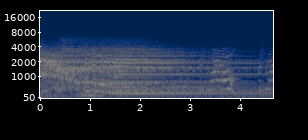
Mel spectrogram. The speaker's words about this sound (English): Somebody screamed!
